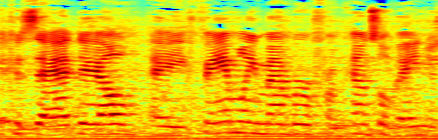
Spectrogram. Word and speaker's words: Cozaddale: How do you pronounce it, Ruth? I say Cozaddale.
